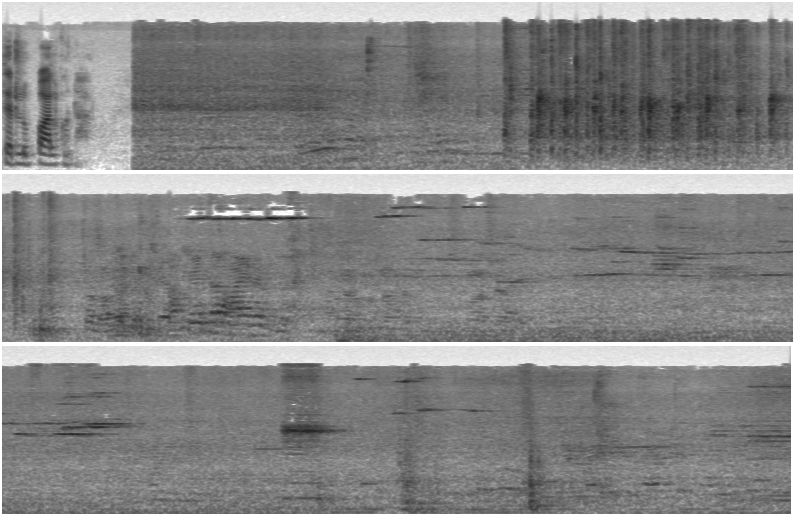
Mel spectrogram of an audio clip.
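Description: A group of men chatter in the background.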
